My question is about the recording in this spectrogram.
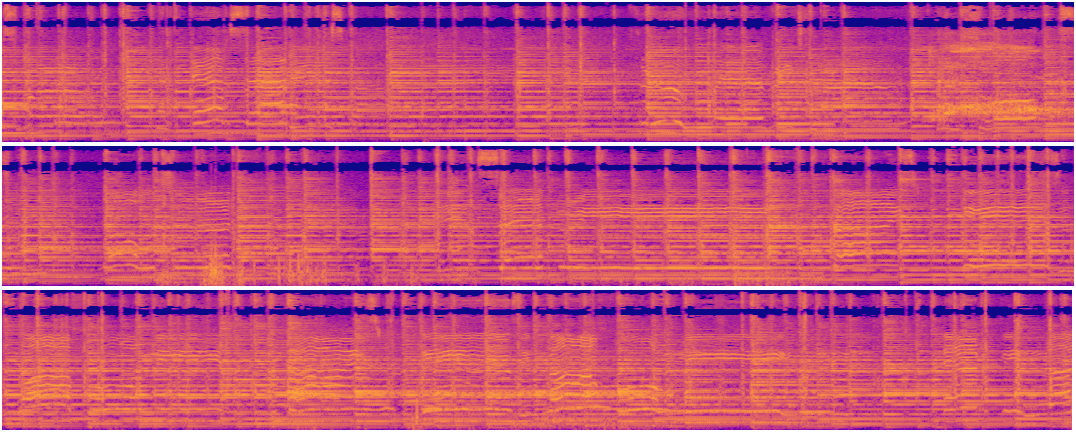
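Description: Acoustic guitar strummed steadily, accompanying a woman singing a worship song.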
